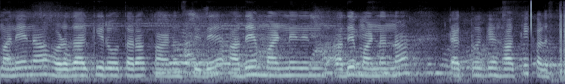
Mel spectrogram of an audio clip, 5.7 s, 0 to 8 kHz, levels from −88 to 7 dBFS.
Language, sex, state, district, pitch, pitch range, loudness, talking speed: Kannada, female, Karnataka, Raichur, 215 Hz, 210-235 Hz, -18 LUFS, 125 wpm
